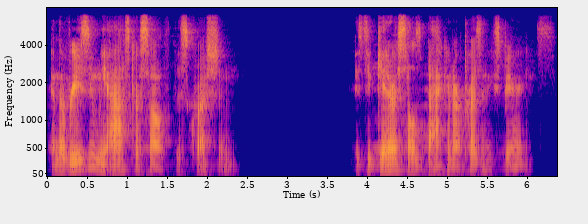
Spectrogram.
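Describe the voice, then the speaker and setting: A very low, gravelly male voice leads a guided meditation, speaking calmly and slowly. He gives breathing instructions with long pauses between them. The recording sounds slightly dull and lo-fi.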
